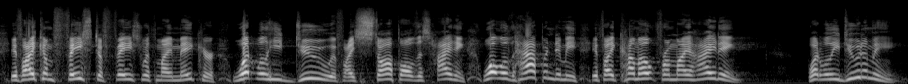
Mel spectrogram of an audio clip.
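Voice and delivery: loud, high, pleading questions; preaching at full force. Acted. Preacher voicing a sinner afraid to face God, loud. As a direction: cry out the sinner's fear.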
